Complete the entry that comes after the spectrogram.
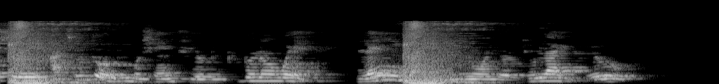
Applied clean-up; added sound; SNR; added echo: classical method WPE with log-MMSE.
